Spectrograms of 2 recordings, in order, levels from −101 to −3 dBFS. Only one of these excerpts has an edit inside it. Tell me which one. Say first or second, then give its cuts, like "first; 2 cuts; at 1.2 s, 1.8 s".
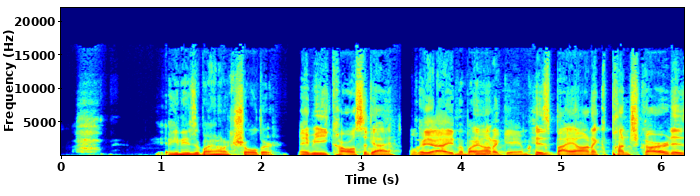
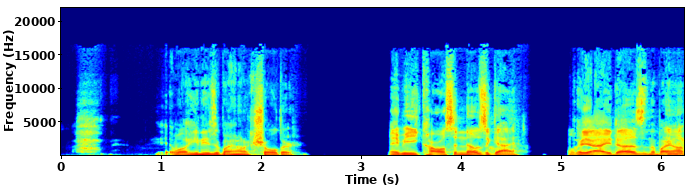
first; 5 cuts; at 1.1 s, 2.3 s, 3.1 s, 3.4 s, 3.9 s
